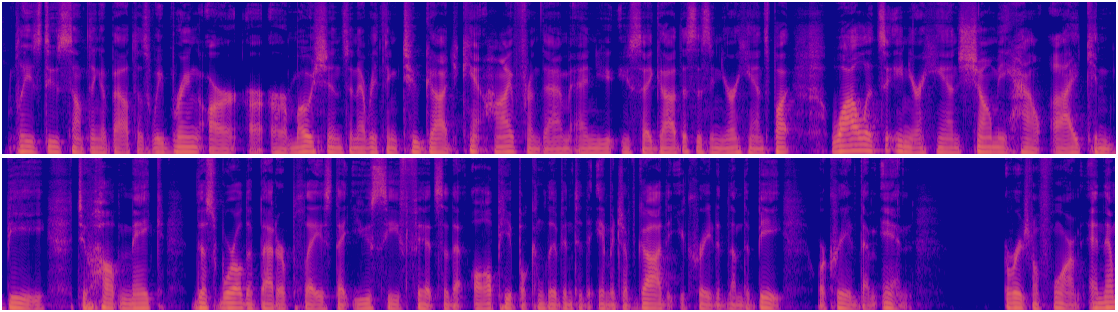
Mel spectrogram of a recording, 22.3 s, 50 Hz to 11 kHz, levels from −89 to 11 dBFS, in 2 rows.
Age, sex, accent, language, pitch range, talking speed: 50-69, male, American, English, 90-110 Hz, 215 wpm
